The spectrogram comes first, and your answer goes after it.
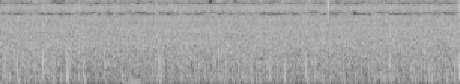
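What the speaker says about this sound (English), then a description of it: "The weather report said it was going to rain as a result of the tropical storm. And it is coming down pretty good." Heavy rain from a tropical storm pours steadily on an Appalachian Trail campsite in Pennsylvania, a dense continuous hiss with scattered close drops pattering on a surface throughout, no voices.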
